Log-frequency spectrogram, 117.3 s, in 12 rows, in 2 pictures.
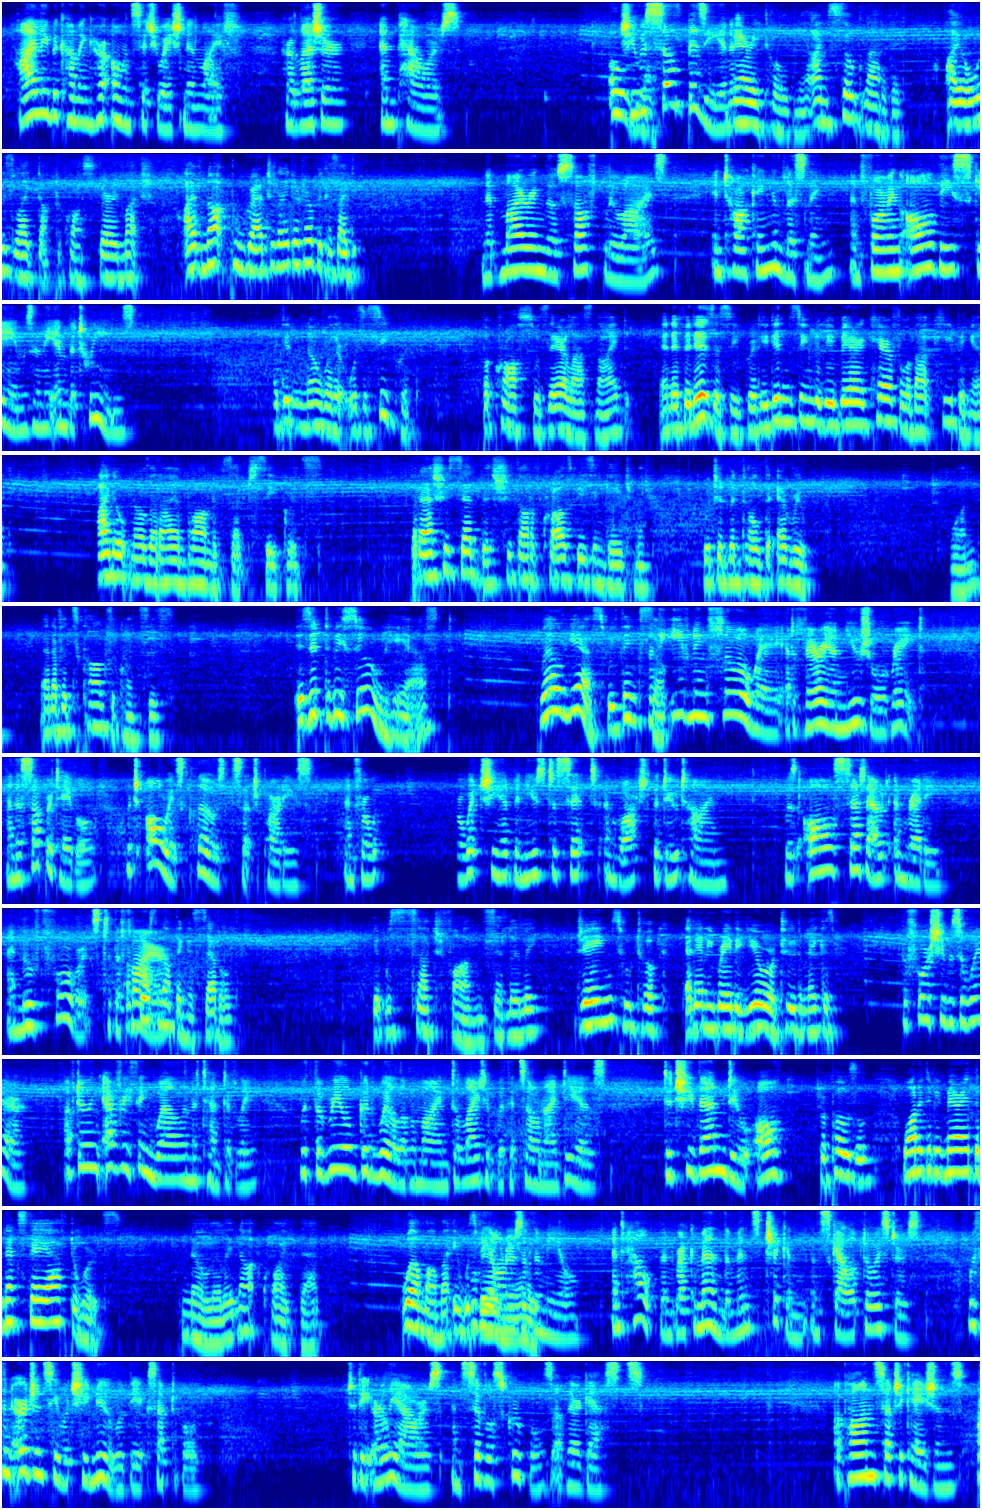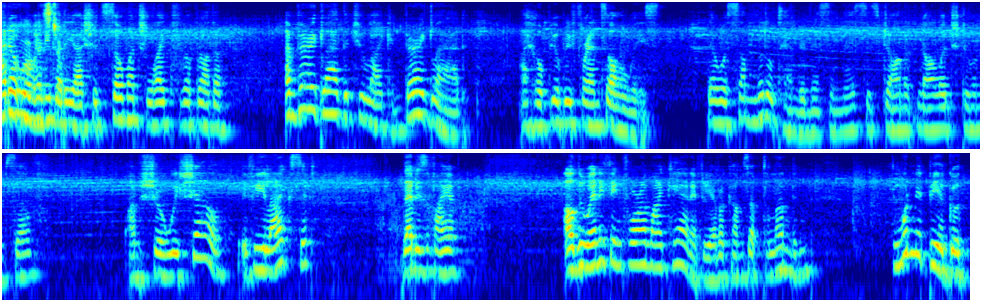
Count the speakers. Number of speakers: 2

